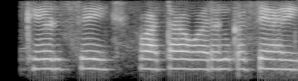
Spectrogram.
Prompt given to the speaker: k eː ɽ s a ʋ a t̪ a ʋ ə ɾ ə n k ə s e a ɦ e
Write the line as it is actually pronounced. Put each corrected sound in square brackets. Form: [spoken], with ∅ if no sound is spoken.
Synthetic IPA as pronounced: [kʰ] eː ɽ s [e] ʋ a t̪ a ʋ ə ɾ ə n k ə s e a ɦ e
